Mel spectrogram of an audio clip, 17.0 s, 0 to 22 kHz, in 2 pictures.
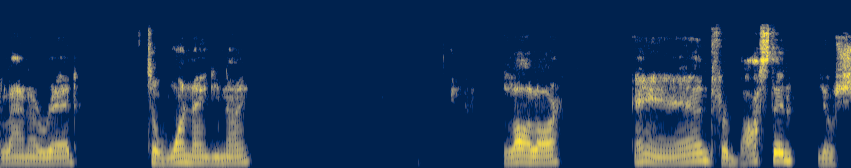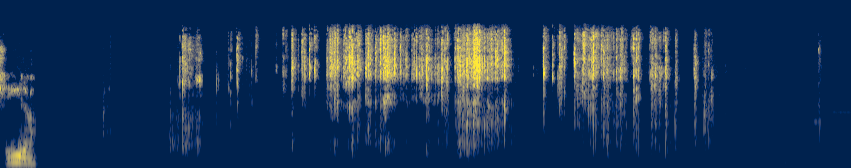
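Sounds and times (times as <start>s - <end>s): foil wrapper crinkling and tearing: 10.2s - 15.8s.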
